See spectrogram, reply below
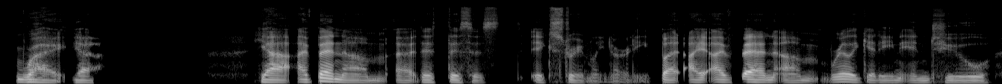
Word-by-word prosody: Right, 105 Hz, -4 st, +1 dB
yeah. 100 Hz, -2 st, -2 dB, 1.6 s
Yeah, 105 Hz, -2 st, +4 dB
I've 115 Hz, -1 st, 0 dB
been, 135 Hz, -7 st, +7 dB
um, 90 Hz, -3 st, -5 dB
uh, 95 Hz, -2 st, -4 dB
thi 105 Hz, -1 st, 0 dB
this 100 Hz, -4 st, -1 dB
is 85 Hz, -1 st, -8 dB, 0.3 s
extremely -, -, -5 dB
nerdy, -, -, -15 dB
but, 100 Hz, -, +3 dB
I 105 Hz, -1 st, +3 dB
I've 110 Hz, -2 st, +1 dB
been, 110 Hz, -2 st, +6 dB
um, 95 Hz, -2 st, -5 dB
really 115 Hz, -2 st, +2 dB
getting 95 Hz, 0 st, -5 dB
into 90 Hz, -2 st, -4 dB
100 Hz, 120 wpm, -26 LUFS, 95-110 Hz, 1.6 s, been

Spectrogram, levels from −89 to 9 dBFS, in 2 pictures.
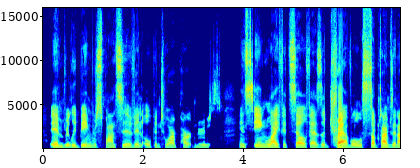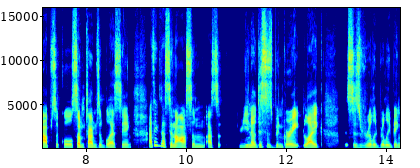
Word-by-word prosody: and 150 Hz, -3 st, +1 dB
really 150 Hz, -1 st, -4 dB
being 140 Hz, -1 st, 0 dB
responsive 130 Hz, +1 st, 0 dB
and 120 Hz, -1 st, -4 dB
open 125 Hz, 0 st, -10 dB
to 130 Hz, -, -7 dB
our 115 Hz, -1 st, -3 dB
partners 120 Hz, -4 st, -11 dB, 0.3 s
and 135 Hz, -, -7 dB
seeing 140 Hz, -4 st, +5 dB
life 130 Hz, +1 st, +2 dB
itself 155 Hz, -4 st, +1 dB
as 120 Hz, -1 st, -1 dB
a 120 Hz, -, -5 dB
travel, 140 Hz, +3 st, +5 dB
sometimes 145 Hz, 0 st, +3 dB
an 140 Hz, -2 st, -4 dB
obstacle, 150 Hz, +5 st, 0 dB
sometimes 130 Hz, -2 st, +1 dB
a -, -, -10 dB
blessing. 145 Hz, +3 st, -5 dB, 0.4 s
I -, -, 0 dB
think 385 Hz, -4 st, -9 dB
that's 275 Hz, -10 st, -1 dB
an 160 Hz, -, -1 dB
awesome, 125 Hz, -2 st, 0 dB
aweso 140 Hz, -3 st, -4 dB, 0.4 s
you 190 Hz, +5 st, -9 dB
know, 170 Hz, -5 st, -1 dB
this 195 Hz, +6 st, +2 dB
has 210 Hz, -, -2 dB
been 120 Hz, -2 st, -13 dB
great, 115 Hz, -1 st, +1 dB
like, 110 Hz, -1 st, +1 dB, 0.5 s
this 440 Hz, -, +1 dB
has 120 Hz, -4 st, -5 dB
really, 130 Hz, -3 st, -7 dB
really 110 Hz, -4 st, -9 dB
been 100 Hz, +1 st, -8 dB
135 Hz, 170 wpm, -26 LUFS, 120-150 Hz, 0.5 s, seeing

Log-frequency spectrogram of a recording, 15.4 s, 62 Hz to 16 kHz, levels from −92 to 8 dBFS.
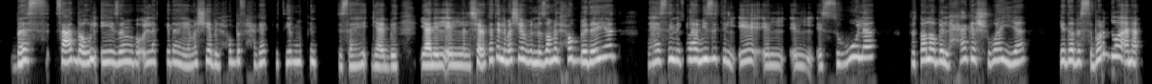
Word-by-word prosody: بس 295 Hz, +9 st, +1 dB
ساعات 280 Hz, 0 st, +6 dB
باقول 290 Hz, +2 st, +2 dB
إيه، 270 Hz, 0 st, +1 dB
زي 260 Hz, +1 st, +1 dB
ما 280 Hz, -, -1 dB
باقول 255 Hz, +1 st, -3 dB
لَك 275 Hz, -, -4 dB
كده، 270 Hz, 0 st, -4 dB
هي 220 Hz, -4 st, -3 dB
ماشية 250 Hz, +5 st, -1 dB
بالحب 260 Hz, +3 st, -4 dB
في 275 Hz, -, -6 dB
حاجات 255 Hz, +4 st, -6 dB
كتير 260 Hz, +2 st, -5 dB
ممكن 270 Hz, 0 st, -3 dB, 0.3 s
تسه 210 Hz, +2 st, -3 dB
يعني 200 Hz, -2 st, 0 dB
ب 205 Hz, 0 st, -1 dB, 0.3 s
يعني 220 Hz, -1 st, +6 dB
ال 225 Hz, 0 st, +1 dB
الشركات 215 Hz, -, +2 dB
اللي 320 Hz, -4 st, +5 dB
ماشية 305 Hz, +4 st, +2 dB
بنظام 275 Hz, 0 st, +2 dB
الحب 315 Hz, -2 st, 0 dB
دِيّة، 345 Hz, +9 st, +3 dB, 0.4 s
تحس 285 Hz, +5 st, -3 dB
إن 315 Hz, -3 st, +4 dB
فيها 315 Hz, +2 st, +1 dB
ميزة 325 Hz, +2 st, +2 dB
الإيه، 275 Hz, -2 st, -3 dB
ال 220 Hz, +5 st, -8 dB
ال 210 Hz, -1 st, -8 dB
السهولة 350 Hz, -, 0 dB, 0.5 s
في 250 Hz, -, -4 dB
طلب 300 Hz, +1 st, +2 dB
الحاجة 305 Hz, +6 st, 0 dB
شويّة 295 Hz, 0 st, -1 dB, 0.4 s
كده 290 Hz, +1 st, +2 dB
بس 275 Hz, -3 st, -1 dB
برضو 395 Hz, -, +1 dB
أنا 255 Hz, -2 st, +3 dB
275 Hz, 170 wpm, -20 LUFS, 240-305 Hz, 0.5 s, ساعات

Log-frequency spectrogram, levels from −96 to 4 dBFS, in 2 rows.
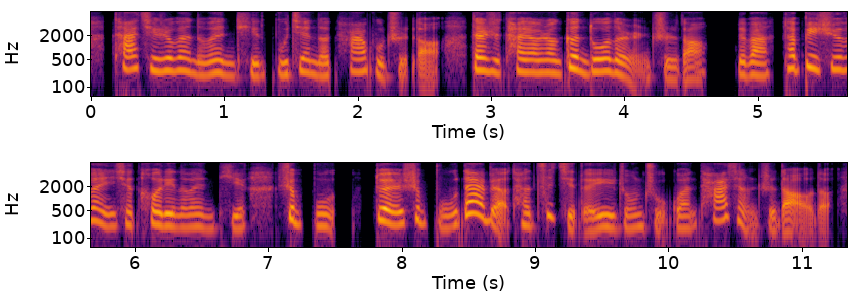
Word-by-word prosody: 她 290 Hz, -2 st, +4 dB
其 295 Hz, -3 st, -2 dB
实 270 Hz, +1 st, +3 dB
问 270 Hz, -1 st, 0 dB
的 210 Hz, -, -4 dB
问 225 Hz, 0 st, -1 dB
题 195 Hz, 0 st, -4 dB
不 210 Hz, -, -3 dB
见 240 Hz, +2 st, -1 dB
得 200 Hz, -2 st, -1 dB
她 250 Hz, +4 st, -1 dB
不 275 Hz, -, -5 dB
知 -, -, -6 dB
道， -, -, -3 dB, 0.2 s
但 280 Hz, -1 st, +7 dB
是 250 Hz, -, -1 dB
她 255 Hz, +2 st, +2 dB
要 245 Hz, -1 st, +3 dB
让 240 Hz, -1 st, +1 dB
更 290 Hz, +3 st, +5 dB
多 255 Hz, +1 st, +4 dB
的 230 Hz, -4 st, +2 dB
人 -, -, -7 dB
知 165 Hz, -, -5 dB
道， -, -, -2 dB, 0.2 s
对 215 Hz, -, 0 dB
吧？ 205 Hz, -2 st, +2 dB
她 310 Hz, -, +3 dB
必 320 Hz, 0 st, +3 dB
须 290 Hz, +1 st, 0 dB
问 285 Hz, -5 st, +1 dB
一 205 Hz, -, -5 dB
些 220 Hz, +1 st, -3 dB
特 230 Hz, -2 st, +1 dB
定 210 Hz, -1 st, +4 dB
的 190 Hz, -, -5 dB
问 195 Hz, -2 st, -5 dB
题， 185 Hz, -2 st, -6 dB, 0.2 s
是 -, -, +2 dB
不 205 Hz, -2 st, -3 dB, 0.3 s
对， 265 Hz, -6 st, +7 dB
是 275 Hz, +6 st, 0 dB
不 225 Hz, -5 st, -6 dB
代 415 Hz, -, +8 dB
表， -, -, +2 dB
她 220 Hz, -, -5 dB
自 370 Hz, -, -3 dB
己 335 Hz, -, -3 dB
的 -, -, -4 dB
一 195 Hz, 0 st, +1 dB
种 185 Hz, +2 st, -8 dB
主 -, -, -8 dB
观， 185 Hz, 0 st, -5 dB
她 285 Hz, +6 st, 0 dB
想 -, -, -7 dB
知 -, -, -8 dB
道 -, -, 0 dB
的。 -, -, -7 dB
235 Hz, 305 characters per minute, -24 LUFS, 205-275 Hz, 0.3 s, 代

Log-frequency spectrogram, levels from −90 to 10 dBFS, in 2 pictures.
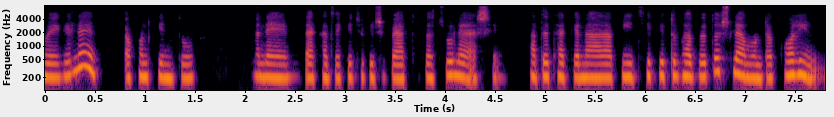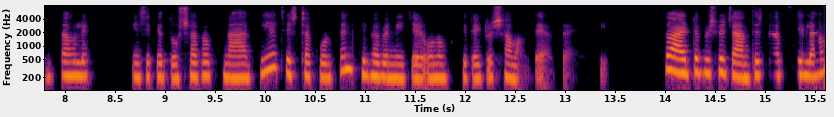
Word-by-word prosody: হয়ে 205 Hz, -1 st, +2 dB
গেলে 290 Hz, +11 st, +2 dB, 0.4 s
তখন 210 Hz, +1 st, 0 dB
কিন্তু 200 Hz, -1 st, 0 dB, 0.7 s
মানে 210 Hz, -1 st, +1 dB, 0.3 s
দেখা 205 Hz, +1 st, -1 dB
যায় 200 Hz, -, -4 dB
কিছু, 205 Hz, +1 st, -6 dB
কিছু 205 Hz, +1 st, -2 dB
ব্যর্থতা 200 Hz, +1 st, -2 dB
চলে 230 Hz, -2 st, +3 dB
আসে। 205 Hz, +1 st, -7 dB, 0.3 s
হাতে 215 Hz, 0 st, 0 dB
থাকে 210 Hz, -1 st, -1 dB
না -, -, +2 dB
আর 200 Hz, -, +2 dB
আপনি 215 Hz, +2 st, -9 dB
ইচ্ছাকৃতভাবেও 220 Hz, 0 st, -1 dB
তো -, -, -1 dB
আসলে 270 Hz, -2 st, -1 dB
এমনটা 200 Hz, -1 st, +1 dB
করেননি। 230 Hz, -2 st, +3 dB
তাহলে 225 Hz, 0 st, +3 dB, 0.5 s
নিজেকে 215 Hz, +1 st, -2 dB
দোষারোপ 220 Hz, +2 st, -1 dB, 0.2 s
না 200 Hz, -, +3 dB, 0.2 s
দিয়ে 285 Hz, +8 st, +2 dB
চেষ্টা 235 Hz, -2 st, +1 dB
করবেন 210 Hz, +8 st, +1 dB
কিভাবে 220 Hz, -3 st, +3 dB
নিজের 195 Hz, 0 st, 0 dB
অনুভূতিটা 200 Hz, 0 st, -2 dB
একটু 210 Hz, -, -3 dB
সামাল 200 Hz, -4 st, -1 dB
দেওয়া -, -, -7 dB
যায় -, -, -18 dB
আরকি। -, -, -22 dB, 0.6 s
তো 315 Hz, -, +2 dB
আরেকটা 255 Hz, 0 st, +6 dB
বিষয় 260 Hz, +1 st, +2 dB
জানতে 210 Hz, +1 st, +4 dB
চাচ্ছিলাম 230 Hz, 0 st, 0 dB
215 Hz, 160 wpm, -25 LUFS, 205-230 Hz, 0.7 s, আরেকটা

